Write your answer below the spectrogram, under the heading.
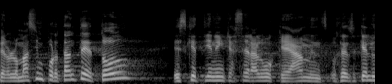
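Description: Speaking at a very fast pace with lively intonation, a man with a high pitch and a northern Mexican accent talks over a quiet background. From northern Mexico (Sonora, Baja California). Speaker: tech startup program director, conference speaker. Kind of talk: conference talk. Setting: stage with audience. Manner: casual, informal. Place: stage.

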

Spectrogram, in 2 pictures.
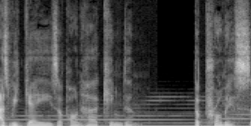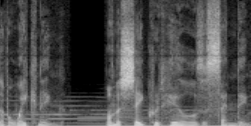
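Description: Music plays in the background as the speaker goes at a fairly slow pace with ordinary pitch variation. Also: man. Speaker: performance poet. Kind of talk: poetic film trailer narration.

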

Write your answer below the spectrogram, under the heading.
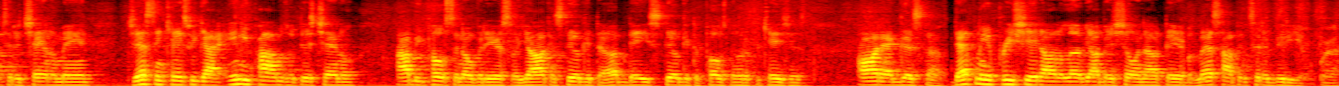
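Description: Amid light background noise and audible room echo, a man speaks at a very fast pace. His intonation stays fairly even. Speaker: reaction youtuber. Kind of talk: casual vlog chat. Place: home room. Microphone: phone near.

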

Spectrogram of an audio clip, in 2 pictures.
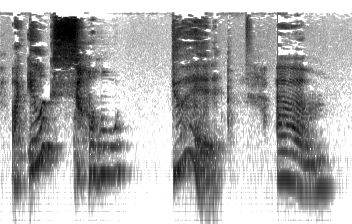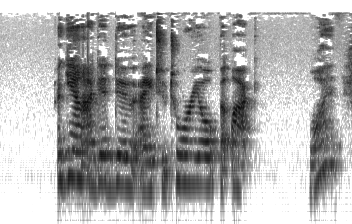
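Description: A woman's relaxed tone and lively intonation, with long, frequent pauses and audible room echo. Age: 40s. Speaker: beauty YouTuber. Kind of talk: casual vlog-style product review. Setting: home filming room. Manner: relaxed, chatty. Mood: enthusiastic, chatty. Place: home room.

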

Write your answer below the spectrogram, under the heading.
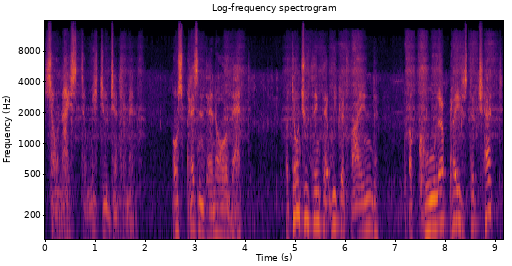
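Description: A put-on character voice with hissing, at a fairly slow pace with long, frequent pauses over clear background noise. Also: man, fairly high pitch for a man. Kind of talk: formal, genteel. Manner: hissing, polite.

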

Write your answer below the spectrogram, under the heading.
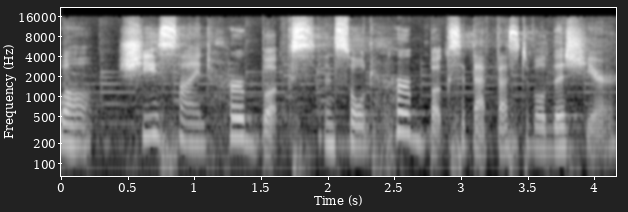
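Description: At a moderate pace, the speaker uses lively intonation with an American accent, faint music playing in the background. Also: woman. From US small town. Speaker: keynote speaker. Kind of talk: keynote speech mixed with interview. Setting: conference stage with audience. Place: hall. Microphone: handheld.

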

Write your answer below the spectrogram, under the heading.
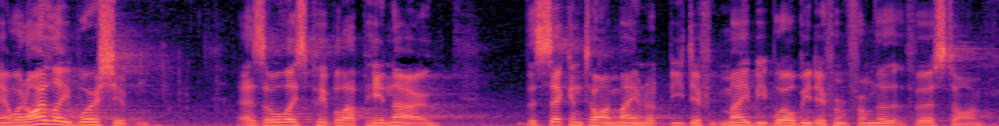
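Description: A man's fairly high pitch at a fast pace, with fairly even intonation

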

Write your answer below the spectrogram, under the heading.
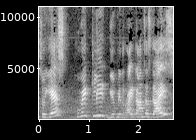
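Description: A woman speaks in a South Indian accent with a high voice. Light background noise is present. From Kerala, India. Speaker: exam-prep teacher. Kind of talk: live online lecture. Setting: live video stream. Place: home room. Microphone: webcam.

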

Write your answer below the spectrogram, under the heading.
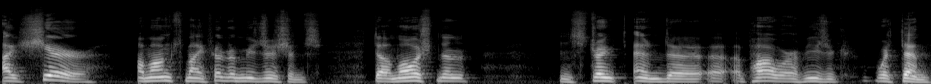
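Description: Against a quiet background, a man with a fairly high pitch talks at a very slow pace, leaving long, frequent pauses. His loudness swings widely while his pitch shows ordinary variation. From Interior Alaska. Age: 70s. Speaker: guitarist and singer. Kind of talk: interview answer. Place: home room.

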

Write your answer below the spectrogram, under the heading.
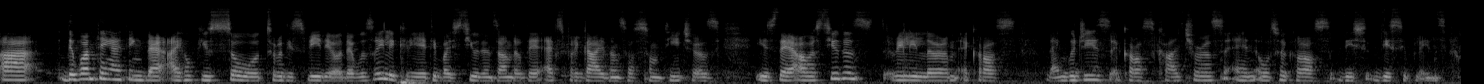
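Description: Ordinary pitch variation marks a woman's speech at a moderate pace. Behind her is light background noise. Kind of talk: presentation to prospective parents. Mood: warm, slightly emotional. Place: home room.

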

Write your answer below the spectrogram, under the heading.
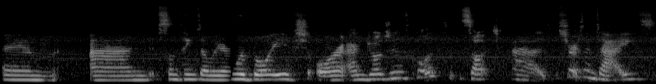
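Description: A woman with a Scottish accent, fairly high in pitch, at a fairly slow pace, with light background noise. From Scotland. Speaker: vlogger. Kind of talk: casual vlog monologue. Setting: home video recording. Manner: animated. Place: home room. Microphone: webcam.

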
